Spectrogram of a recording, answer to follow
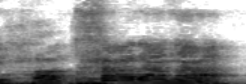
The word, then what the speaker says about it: Harana: And Haran should be Harana. Harana.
